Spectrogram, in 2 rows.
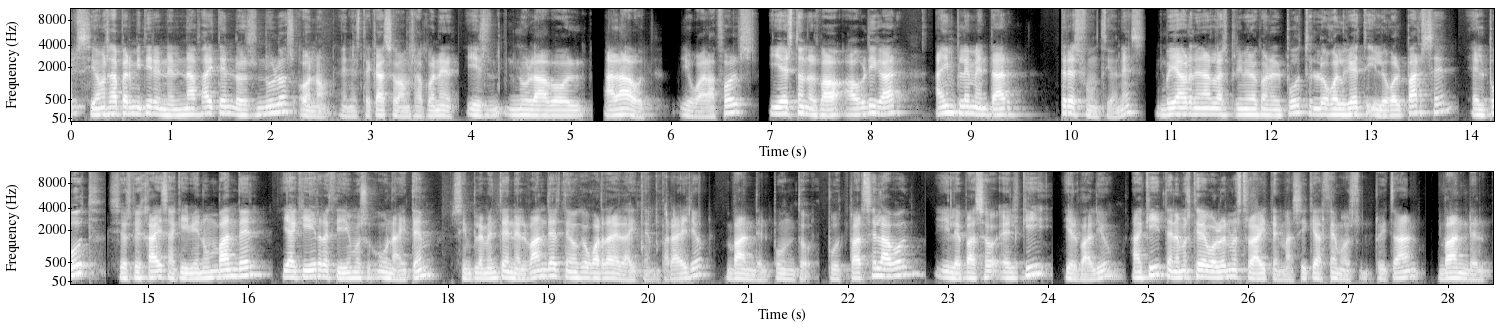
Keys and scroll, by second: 9.0 alt+Return, 10.6 shift+Down, 10.9 shift+super+Up, 20.9 Return, 22.7 Tab, 27.7 Return.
